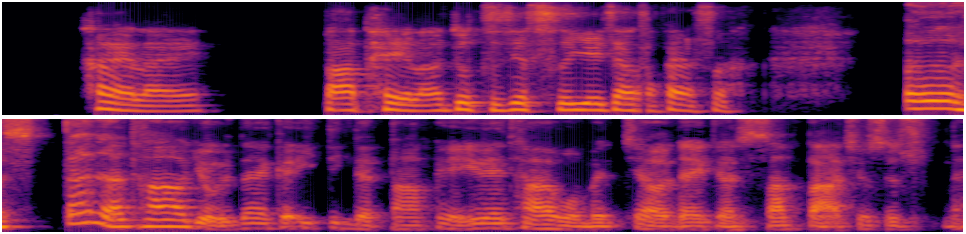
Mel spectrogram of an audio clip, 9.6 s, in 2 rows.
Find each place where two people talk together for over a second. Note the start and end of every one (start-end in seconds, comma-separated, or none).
none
